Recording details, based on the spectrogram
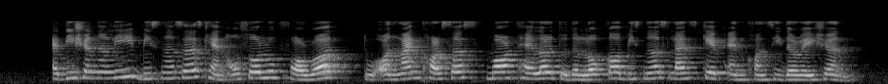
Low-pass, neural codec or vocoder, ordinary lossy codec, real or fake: none; none; none; real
